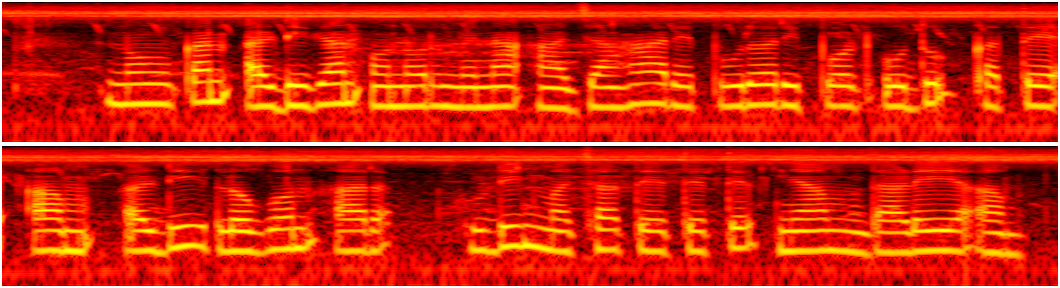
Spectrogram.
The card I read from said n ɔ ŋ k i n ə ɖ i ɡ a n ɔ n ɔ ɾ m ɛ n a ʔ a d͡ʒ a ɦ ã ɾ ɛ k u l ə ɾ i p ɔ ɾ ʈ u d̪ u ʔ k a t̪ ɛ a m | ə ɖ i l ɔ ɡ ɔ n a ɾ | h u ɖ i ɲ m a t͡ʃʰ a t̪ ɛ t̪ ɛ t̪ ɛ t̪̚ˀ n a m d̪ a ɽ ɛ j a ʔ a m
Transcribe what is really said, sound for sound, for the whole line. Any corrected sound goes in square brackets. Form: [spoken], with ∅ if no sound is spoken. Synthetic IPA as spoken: n ɔ ŋ k [a] n ə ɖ i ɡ a n ɔ n ɔ ɾ m ɛ n a ʔ a d͡ʒ a ɦ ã ɾ ɛ [p] u [ɾ] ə ɾ i p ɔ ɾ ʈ u d̪ u ʔ k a t̪ ɛ a m | ə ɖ i l ɔ ɡ ɔ n a ɾ | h u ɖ i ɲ m a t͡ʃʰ a t̪ ɛ t̪ ɛ t̪ ɛ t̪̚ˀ [ɲ] a m d̪ a ɽ ɛ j a ʔ a m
